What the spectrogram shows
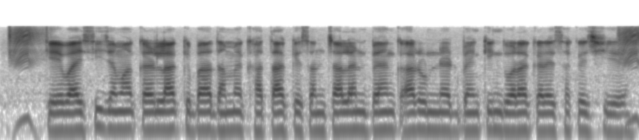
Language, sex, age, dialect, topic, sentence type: Maithili, male, 25-30, Angika, banking, question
